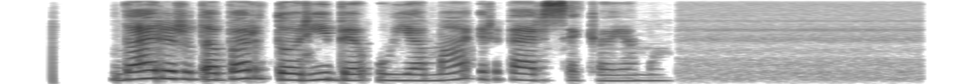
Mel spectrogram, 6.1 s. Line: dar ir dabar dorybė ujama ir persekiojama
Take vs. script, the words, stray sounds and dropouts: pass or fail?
pass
